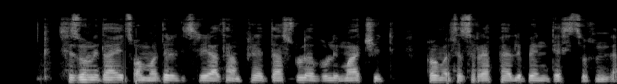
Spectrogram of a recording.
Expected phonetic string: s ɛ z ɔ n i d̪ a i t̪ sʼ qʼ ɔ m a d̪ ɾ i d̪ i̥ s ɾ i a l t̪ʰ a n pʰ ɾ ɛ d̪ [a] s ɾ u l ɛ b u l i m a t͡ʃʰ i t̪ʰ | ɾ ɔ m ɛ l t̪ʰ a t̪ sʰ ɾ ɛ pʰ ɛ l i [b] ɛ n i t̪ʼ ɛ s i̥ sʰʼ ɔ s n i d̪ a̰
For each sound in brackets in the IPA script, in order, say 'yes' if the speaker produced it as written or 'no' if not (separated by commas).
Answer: yes, yes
